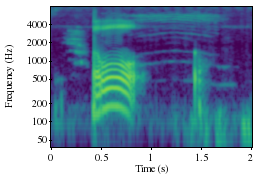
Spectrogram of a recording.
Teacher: ujung lidahnya nggak nempel sehingga dia membuat sedikit celah karena yang nempel adalah bagian punggung lidahnya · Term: huruf ro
